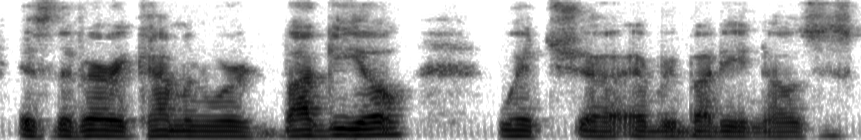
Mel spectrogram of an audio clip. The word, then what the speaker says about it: Baguio: suffers from that is the very common word baggio which uh everybody knows is capital b capital is b a capital r i you capital s all right bagush for proto-austronesian but generally comes out as baguio with two it's by syllabic in most philippine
